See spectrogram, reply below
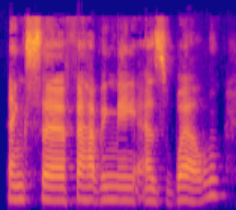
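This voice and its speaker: A woman with an Australian accent, a podcast guest talking in a relaxed, conversational way with frequent uh fillers. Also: lowish voice, moderate pace. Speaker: guest, marketing director. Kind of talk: podcast interview.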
